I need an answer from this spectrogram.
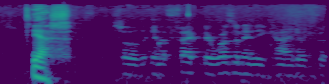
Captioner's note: voiceover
